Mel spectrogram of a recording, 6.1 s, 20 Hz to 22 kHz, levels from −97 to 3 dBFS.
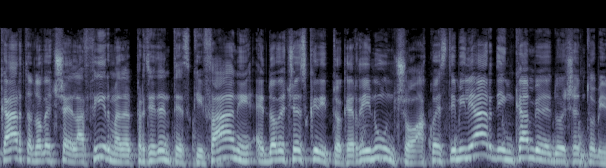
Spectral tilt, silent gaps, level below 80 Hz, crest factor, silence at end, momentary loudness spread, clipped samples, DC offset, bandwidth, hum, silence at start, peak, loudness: -5 dB/octave; none; -60 dBFS; 16 dB; 0 s; 3 LU; under 0.1%; under 0.1%; 12 kHz; none; 0 s; -10 dBFS; -25 LUFS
